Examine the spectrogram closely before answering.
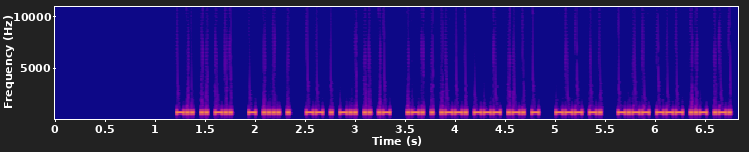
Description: Morse code, heard as a keyed tone, about 50 wpm, 700 Hz. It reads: DID THE MEDIA REPORT ON YOUR
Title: Sentences from Top 1000 Words - Review Part 4 - 50wpm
